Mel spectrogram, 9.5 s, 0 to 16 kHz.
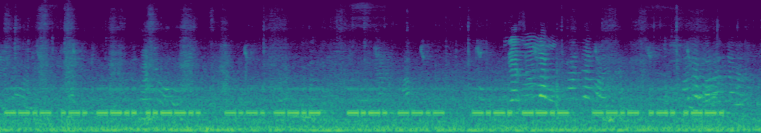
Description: Morse code, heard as a keyed tone, hand-sent with a paddle, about 26 wpm, 440 Hz, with radio static, a narrow filter, room echo and the noise of a park. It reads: QRZ? CQ CQ CQ QRP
